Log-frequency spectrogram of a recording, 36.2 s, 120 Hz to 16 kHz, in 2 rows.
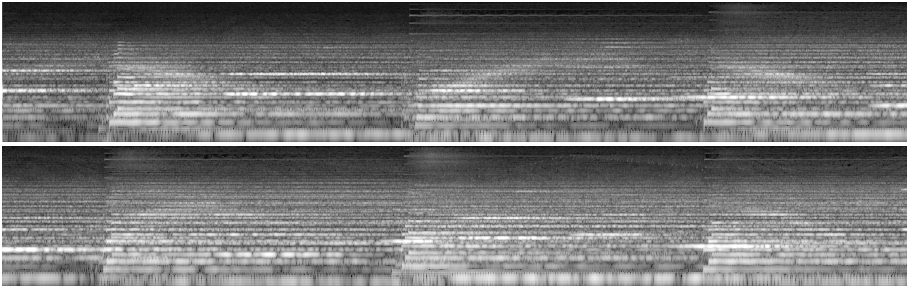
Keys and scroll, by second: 0.0 m, 6.3 a, 23.4 x, 25.6 ctrl+z, 29.8 g, 31.2-32.1 typing.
